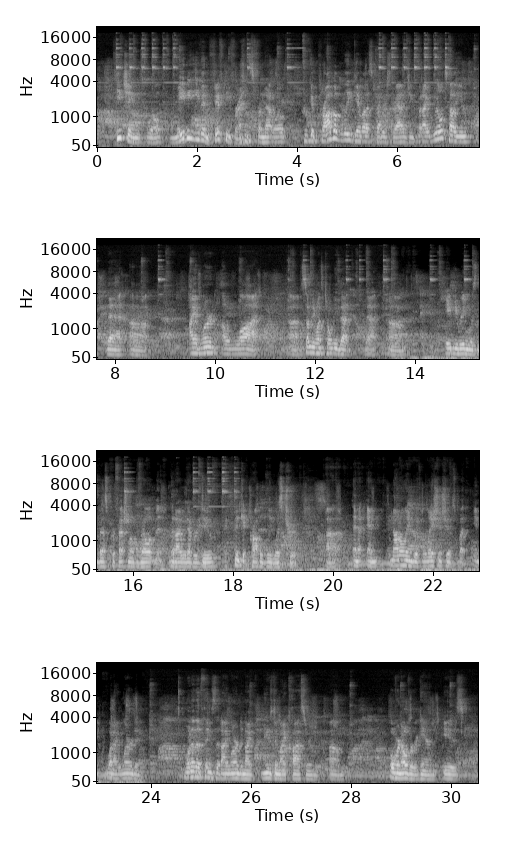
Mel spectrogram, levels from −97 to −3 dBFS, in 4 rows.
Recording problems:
room echo; slight; dies away in 0.4 s
off-mic speech; somewhat distant
alarms or sirens; noticeable; throughout; 10 dB below the speech
chatter from many people; noticeable; throughout; 15 dB below the speech
household noises; faint; throughout; 25 dB below the speech

